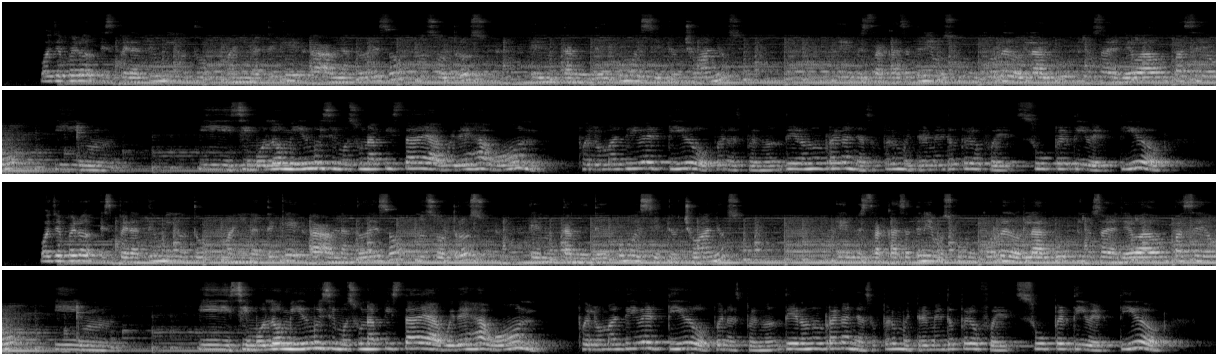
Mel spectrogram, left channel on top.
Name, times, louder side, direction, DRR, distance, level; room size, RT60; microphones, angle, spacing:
voice 1, 0.4-4.8 5.3-7.4 8.1-12.4 12.7-13.4 14.1-17.6 17.9-23.8, right 3 dB, 85° right, 6 dB, 0.5 m, -24 dB
sound 1, 0.6-14.7, right 3 dB, 25° right, 0.3 m, -27 dB
3.6 x 3.3 x 2.3 m, 0.69 s
head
